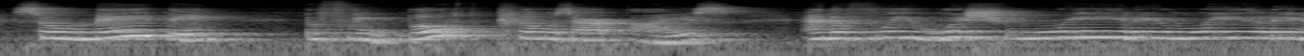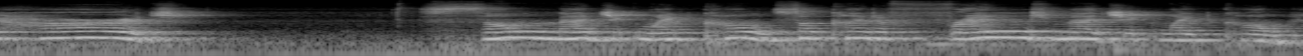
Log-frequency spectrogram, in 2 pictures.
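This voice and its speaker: Lady doing a sweet earnest little boy from a storybook, high voice, slow and gentle, echoey. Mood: gentle, hopeful. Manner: gentle, slow, deliberate, reassuring. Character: kind, earnest young boy, loyal best friend. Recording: very echoey, distant mic, faint noise.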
